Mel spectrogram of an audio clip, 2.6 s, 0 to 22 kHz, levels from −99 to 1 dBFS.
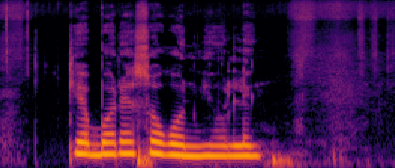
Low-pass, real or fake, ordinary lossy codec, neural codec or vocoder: none; real; none; none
